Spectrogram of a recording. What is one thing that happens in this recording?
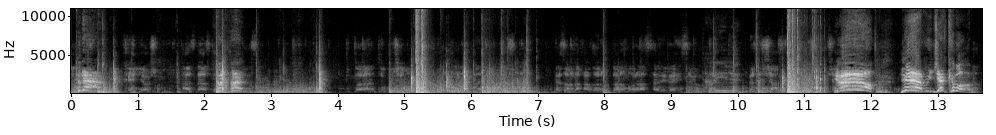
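Foosball rods spin and rattle in their sleeves.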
